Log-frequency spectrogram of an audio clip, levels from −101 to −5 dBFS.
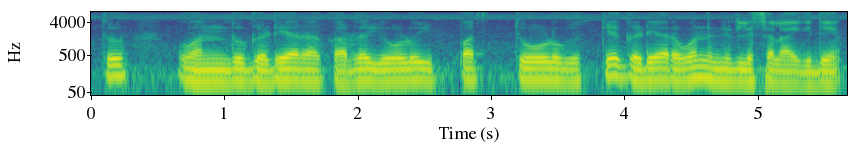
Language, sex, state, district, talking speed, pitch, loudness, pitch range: Kannada, male, Karnataka, Koppal, 95 wpm, 110 Hz, -16 LUFS, 105-115 Hz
